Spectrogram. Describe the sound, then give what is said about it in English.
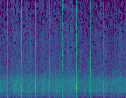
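A steady run of about nine sharp hand claps, evenly spaced, with no crowd roar filling the gaps and no voices; a round of applause for Porsche at a Coca-Cola event. “Let's give them a round of applause one more time.”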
